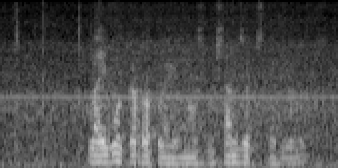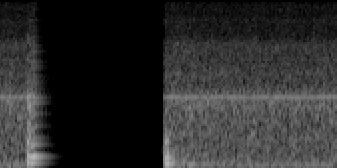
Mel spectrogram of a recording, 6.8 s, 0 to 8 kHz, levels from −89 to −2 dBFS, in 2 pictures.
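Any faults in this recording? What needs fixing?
From 3.71 to 5.02 s there's a stretch that's likely a long network dropout: the audio stops arriving, the receiver stretches the last sound into a fading buzz, then about 1.07 s of near-silence before speech comes back with roughly 1.3 s simply gone. Adding forward error correction and a bit more jitter-buffer headroom would help ride out gaps like this.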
